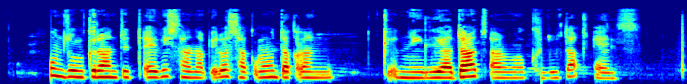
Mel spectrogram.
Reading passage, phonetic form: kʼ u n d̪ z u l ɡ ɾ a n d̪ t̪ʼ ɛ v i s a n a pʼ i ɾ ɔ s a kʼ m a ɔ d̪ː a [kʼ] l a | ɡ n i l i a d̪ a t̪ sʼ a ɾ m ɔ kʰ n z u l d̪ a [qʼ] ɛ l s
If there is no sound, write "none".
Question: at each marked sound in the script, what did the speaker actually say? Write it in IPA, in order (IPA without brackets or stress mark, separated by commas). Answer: kʼ, qʼ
